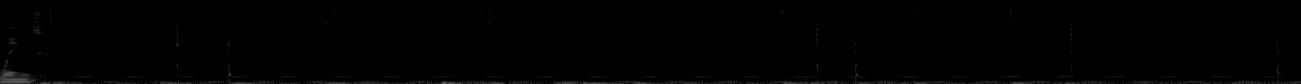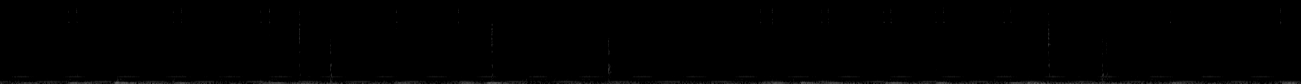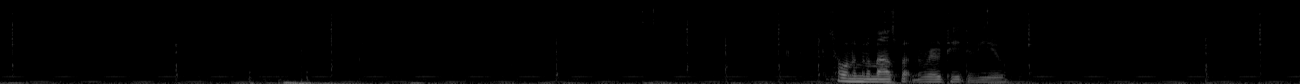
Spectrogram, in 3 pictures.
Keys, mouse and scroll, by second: 0.4 click, 0.5 click, 1.8 middle click, 2.3 middle click, 3.2 click, 3.4 click, 4.8 shift+click, 5.5 shift+click, 5.6 shift+click, 6.3 shift+click, 7.8 click, 8.1 middle click, 8.6 middle click, 10.2 click, 10.7 middle click, 12.8 middle click, 13.7 click, 13.8 click, 14.8 shift+click, 15.6 shift+click, 15.8 shift+click, 16.0 middle click, 16.3 middle click, 17.0 click, 17.6 click, 17.9 middle click, 19.1 middle click, 20.6 click, 20.8 click, 21.2 shift+click, 21.4 shift+click, 21.8 shift+click, 22.4 shift+double click, 23.1 shift+click, 23.5 middle click, 24.0 middle click, 24.7 click, 25.9 click, 26.1 middle click, 27.8 middle click, 28.8 a, 29.3 middle click, 31.7 middle click, 32.5 click, 32.6 click, 33.0 middle click, 33.3 middle click, 33.8 middle click, 34.3 middle click, 34.9 click, 36.0 click, 36.4 middle click, 38.1 middle click, 38.6 middle click.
